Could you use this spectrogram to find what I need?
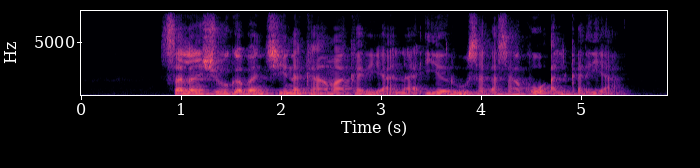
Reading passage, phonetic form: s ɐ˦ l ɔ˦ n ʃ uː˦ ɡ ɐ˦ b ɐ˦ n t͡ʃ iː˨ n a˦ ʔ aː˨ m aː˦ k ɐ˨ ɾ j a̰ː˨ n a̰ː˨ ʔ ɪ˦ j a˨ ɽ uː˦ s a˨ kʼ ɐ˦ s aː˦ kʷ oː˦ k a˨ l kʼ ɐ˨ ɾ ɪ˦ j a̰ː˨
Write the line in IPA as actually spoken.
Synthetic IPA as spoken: s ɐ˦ l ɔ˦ n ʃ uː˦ ɡ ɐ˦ b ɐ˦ n t͡ʃ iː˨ n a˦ k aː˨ m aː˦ k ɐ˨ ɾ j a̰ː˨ n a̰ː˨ ʔ ɪ˦ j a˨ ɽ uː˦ s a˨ kʼ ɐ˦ s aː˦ kʷ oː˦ ʔ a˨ l kʼ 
